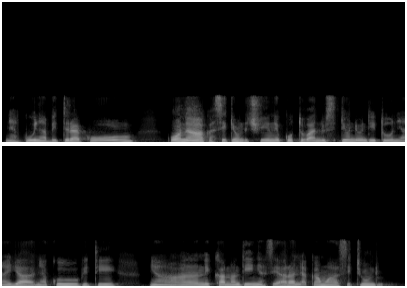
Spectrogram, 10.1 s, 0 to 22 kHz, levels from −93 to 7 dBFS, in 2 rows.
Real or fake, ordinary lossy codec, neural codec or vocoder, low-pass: fake; none; codec, 16 kHz, 1 kbps, X-Codec, WavLM features, trained on Multilingual LibriSpeech; 7.2 kHz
